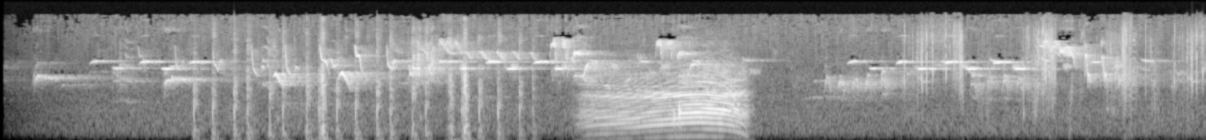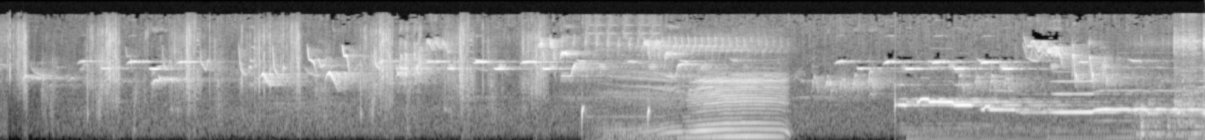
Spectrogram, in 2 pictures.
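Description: A cow mooing twice, one long call about six seconds in and another about twelve seconds later, over birds chirping. A patter of clicks comes before the first moo, and music comes in near the end.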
